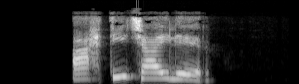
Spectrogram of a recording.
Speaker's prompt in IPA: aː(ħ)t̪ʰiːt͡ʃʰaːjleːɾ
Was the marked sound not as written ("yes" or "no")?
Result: no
